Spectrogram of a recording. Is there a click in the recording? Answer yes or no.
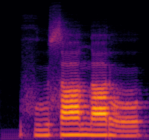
no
